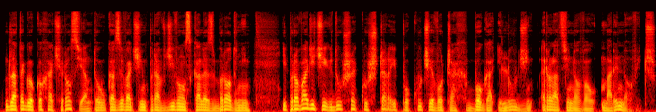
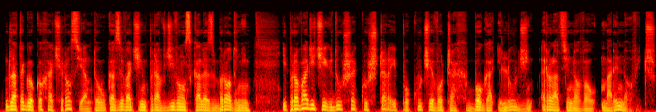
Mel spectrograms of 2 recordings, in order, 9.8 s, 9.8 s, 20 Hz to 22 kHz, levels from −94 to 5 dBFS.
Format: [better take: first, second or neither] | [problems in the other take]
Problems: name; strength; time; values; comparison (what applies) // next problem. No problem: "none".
neither | none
